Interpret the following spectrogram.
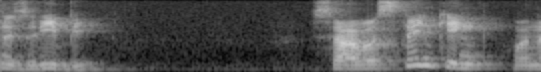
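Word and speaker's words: רבי: the correct pronunciation and in all theic the pronunciation is ribi so I was thinking when I said shall shabbat shalom rabi I should have said Shalom shabbat shalom ribi according to the correct pronunciation of uh since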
